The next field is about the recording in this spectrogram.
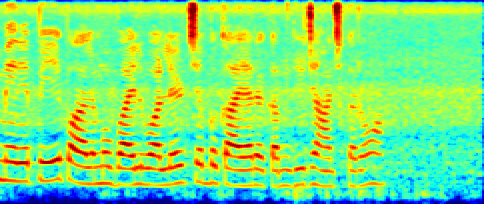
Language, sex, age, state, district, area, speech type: Dogri, female, 18-30, Jammu and Kashmir, Jammu, rural, read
